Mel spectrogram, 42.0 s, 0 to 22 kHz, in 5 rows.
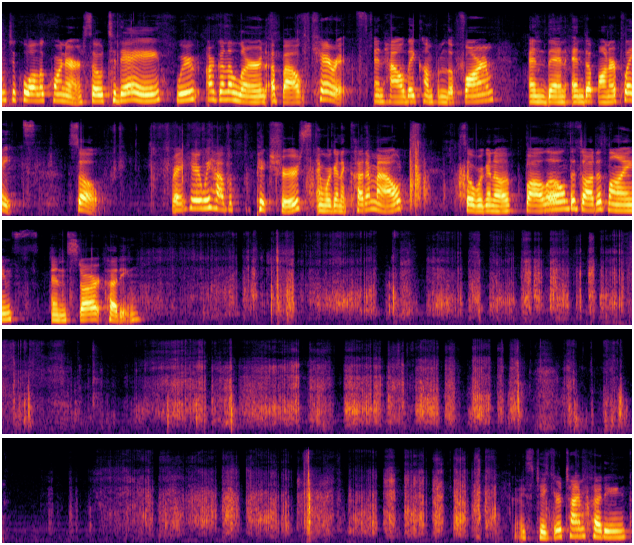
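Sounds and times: paper rustling: 0:09.8 - 0:13.2, 0:13.8 - 0:14.8, 0:19.2 - 0:41.6
scissors snipping paper: 0:18.7 - 0:33.6, 0:34.6 - 0:41.6.

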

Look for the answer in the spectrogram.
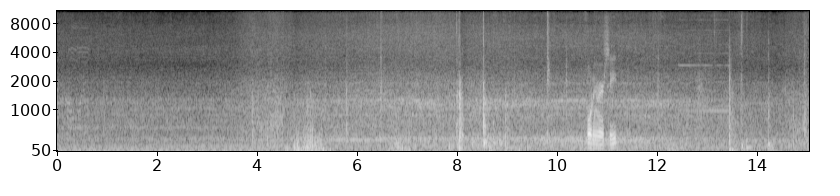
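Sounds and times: low hum inside car: 0:00.0 - 0:15.0
car door clicks: 0:13.1 - 0:15.0.

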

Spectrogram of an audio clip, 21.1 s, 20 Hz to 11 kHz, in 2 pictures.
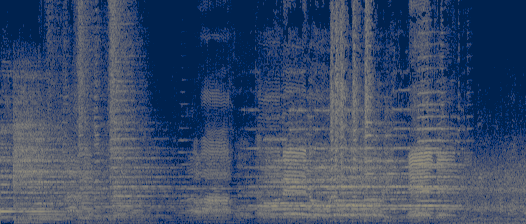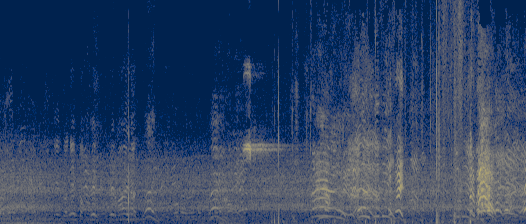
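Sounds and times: orchestra and voices anthem: 0:00.0 - 0:11.0
empty stadium ambience: 0:00.0 - 0:21.0
players shouting: 0:03.7 - 0:21.0.

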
